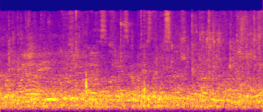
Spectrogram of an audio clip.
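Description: Plastic checkers click as they are slid and set down on a wooden board.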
